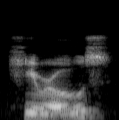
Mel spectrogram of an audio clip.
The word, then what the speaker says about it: heroes: 그래서 children who became the heroes and 여기는 R 글자가 있기 때문에 여기는 확실하게 발음을 굴려주셔야 돼요. 한국어로 이 단어를 쓰게 되면은 히어로라고 하는데 그 발음이 아닙니다. 이거는 heroes 음절이 두 개예요.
